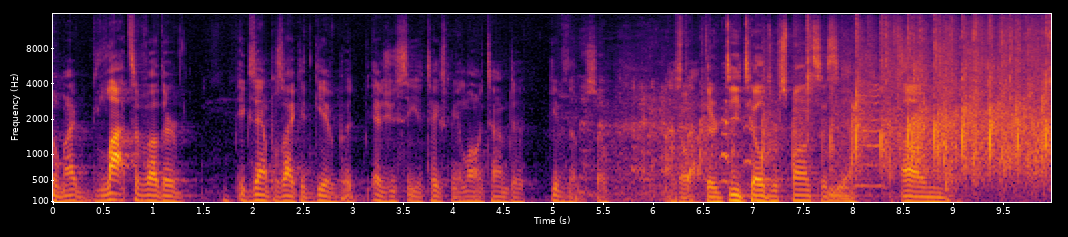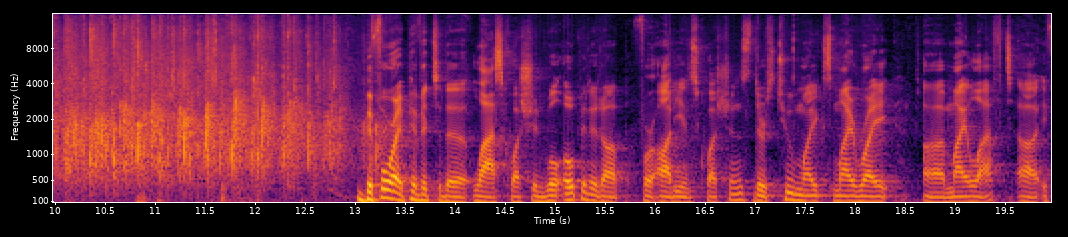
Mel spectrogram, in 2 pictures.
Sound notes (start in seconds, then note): 8.6 audience applauding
